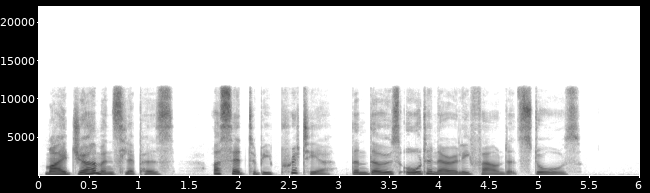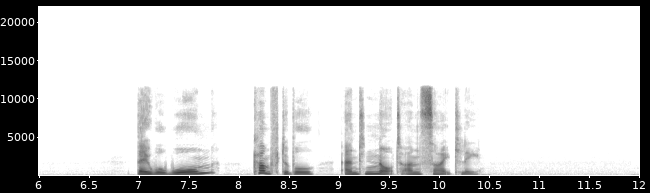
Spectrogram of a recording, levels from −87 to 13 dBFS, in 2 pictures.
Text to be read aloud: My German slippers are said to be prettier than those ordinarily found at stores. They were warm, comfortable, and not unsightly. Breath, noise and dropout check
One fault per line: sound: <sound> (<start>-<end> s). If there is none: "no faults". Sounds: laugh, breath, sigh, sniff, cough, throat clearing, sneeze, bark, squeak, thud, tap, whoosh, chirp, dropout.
no faults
